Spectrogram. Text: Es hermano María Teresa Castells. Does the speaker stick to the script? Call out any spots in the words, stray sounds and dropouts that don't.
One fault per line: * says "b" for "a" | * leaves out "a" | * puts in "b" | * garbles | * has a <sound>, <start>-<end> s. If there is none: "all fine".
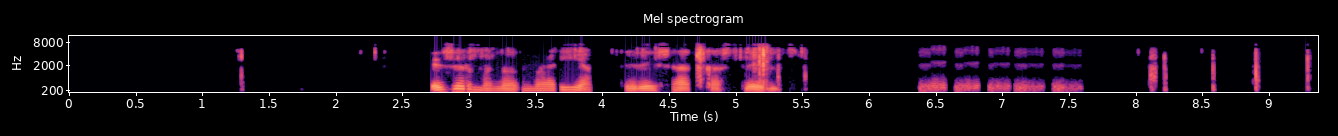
* has a laugh, 6.4-7.6 s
